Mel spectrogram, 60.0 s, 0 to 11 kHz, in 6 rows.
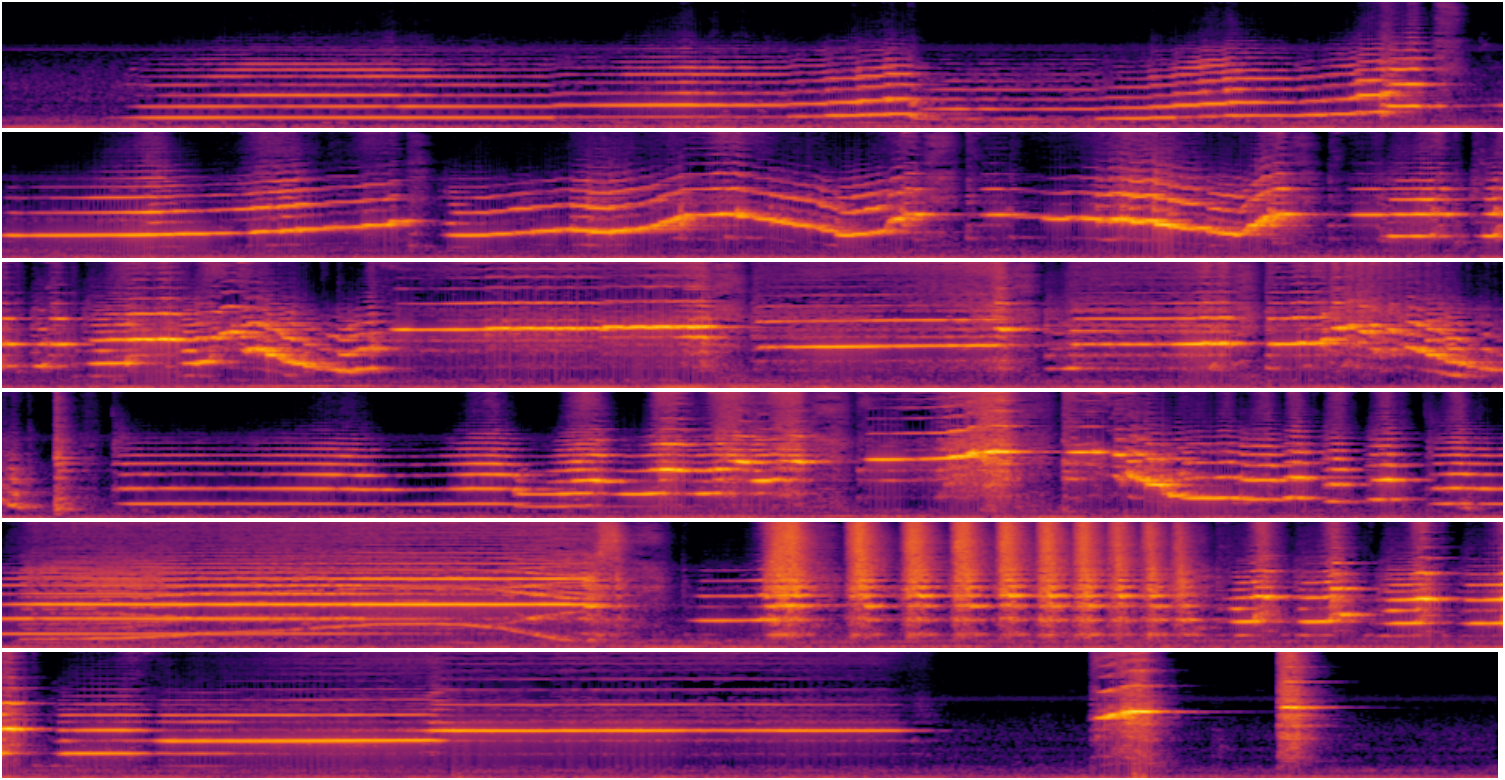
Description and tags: recorded with a zoom H2N
girl playing the german flute
music, playing, classical, flute, tranverse, german, musician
